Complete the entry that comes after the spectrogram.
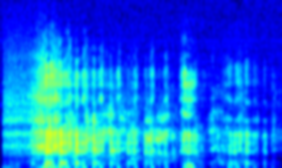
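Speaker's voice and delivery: real chuckling laugh. Real, not acted. Teacher amused with the congregation, laughing. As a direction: laugh along in a long run. Joke while congregation stands up.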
